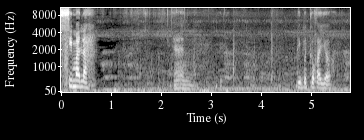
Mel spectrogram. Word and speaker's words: Simala: So, Simala. Ayun yung tamang pronunciation. It's Simala.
